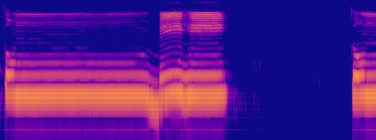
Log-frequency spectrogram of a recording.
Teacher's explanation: मीम साकिन में हमने गुन्ना करना है और गुन्ना की मिक़दार 1-2-3 हरकत के बराबर होगी, या 1-2 सेकंड का आप अंदाज़ा लगा लें। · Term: इख़फ़ा शफ़वी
